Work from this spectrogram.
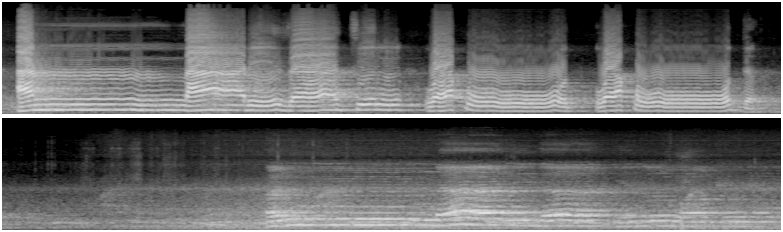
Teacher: Itu juga sama qafnya ya. Qafnya juga masuk ke pangkal lidah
